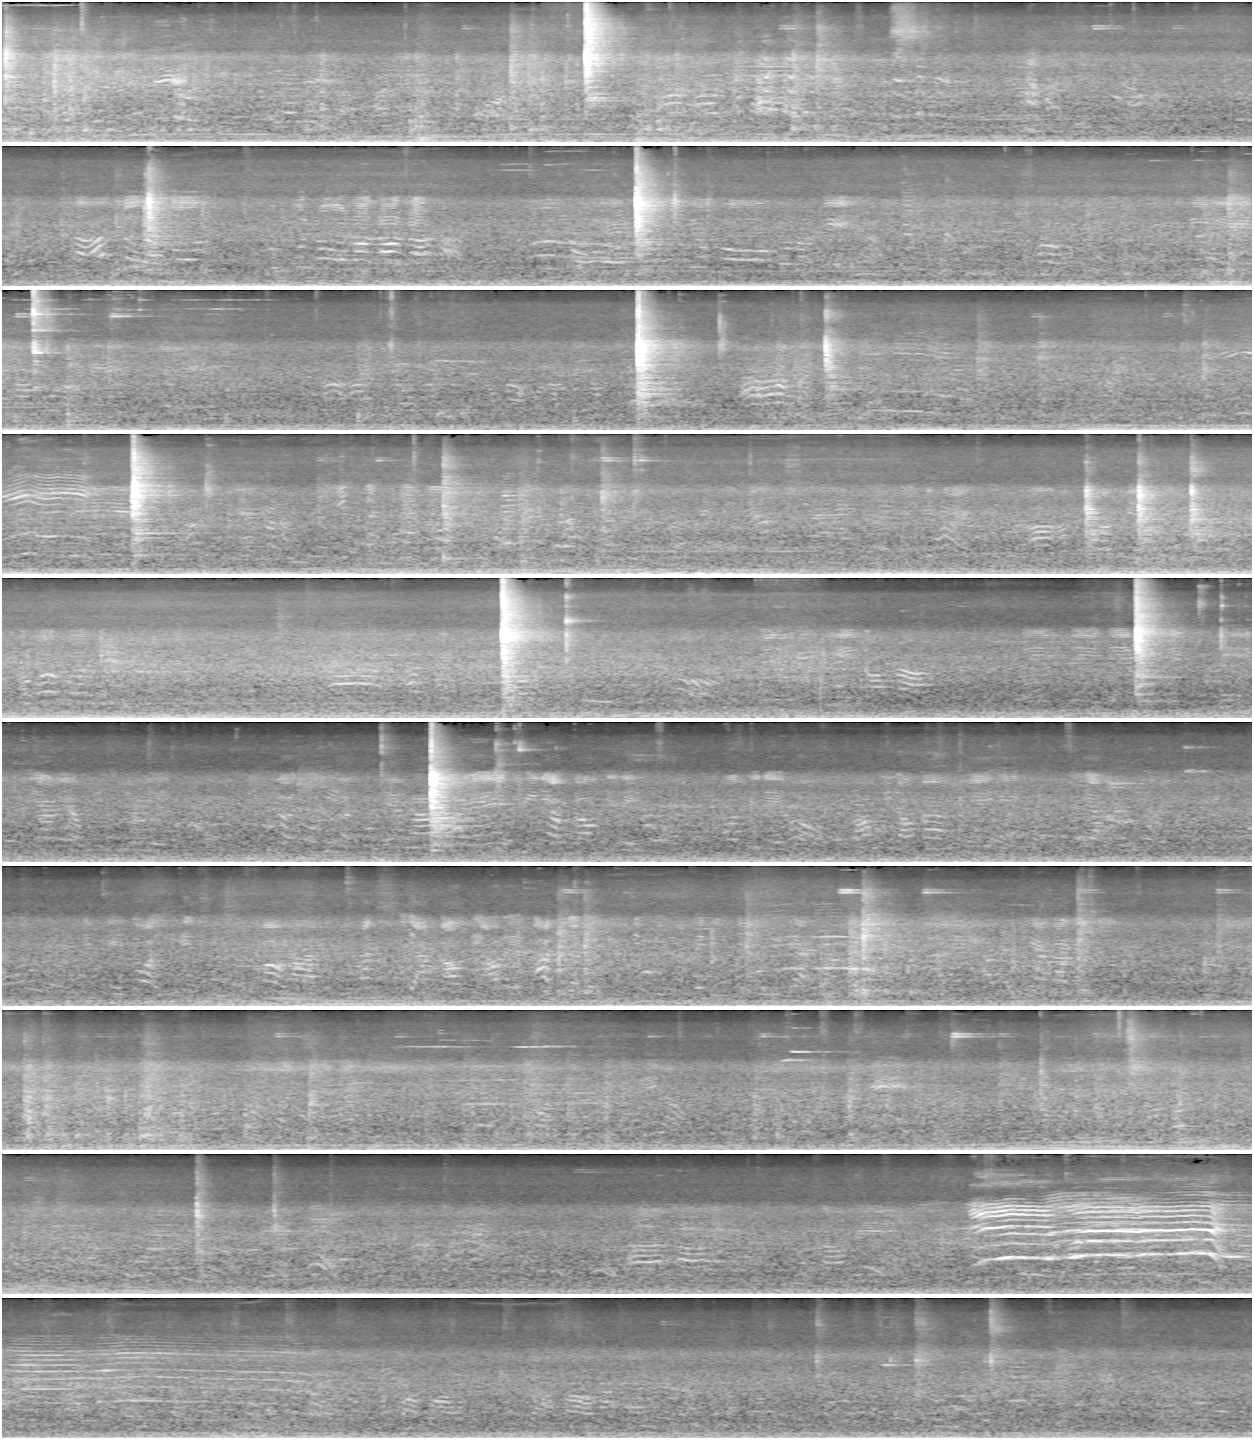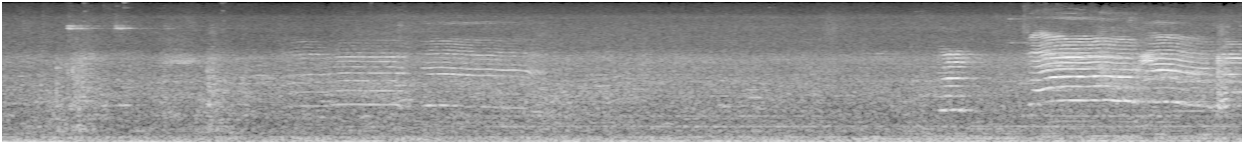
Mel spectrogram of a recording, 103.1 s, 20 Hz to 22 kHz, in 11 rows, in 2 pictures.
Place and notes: {"title": "四維公園, Banqiao Dist., New Taipei City - in the Park", "date": "2015-07-29 15:47:00", "description": "in the Park, Traffic Sound, Kids play area, Next to the school is under construction", "latitude": "25.03", "longitude": "121.46", "altitude": "16", "timezone": "Asia/Taipei"}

